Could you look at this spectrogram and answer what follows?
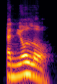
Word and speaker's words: Zaniolo: signing Roma forward Nicolo Zaniolo. If I'm pronouncing that right, I apologise. The Roma player. Heard anything from that, Ben? Zaniolo is the correct pronunciation, and I actually used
